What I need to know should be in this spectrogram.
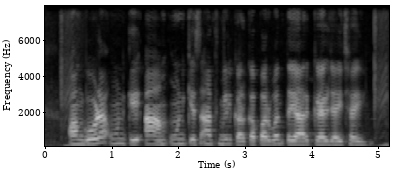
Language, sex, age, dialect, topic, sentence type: Magahi, male, 25-30, Western, agriculture, statement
